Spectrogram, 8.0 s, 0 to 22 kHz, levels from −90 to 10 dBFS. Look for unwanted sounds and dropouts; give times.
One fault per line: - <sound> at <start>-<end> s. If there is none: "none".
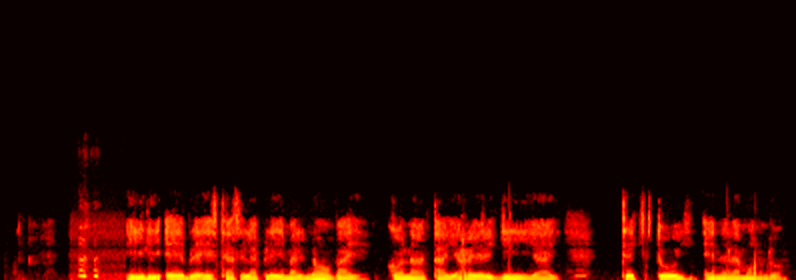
- laugh at 0.8-1.0 s
- dropout at 6.4-6.5 s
